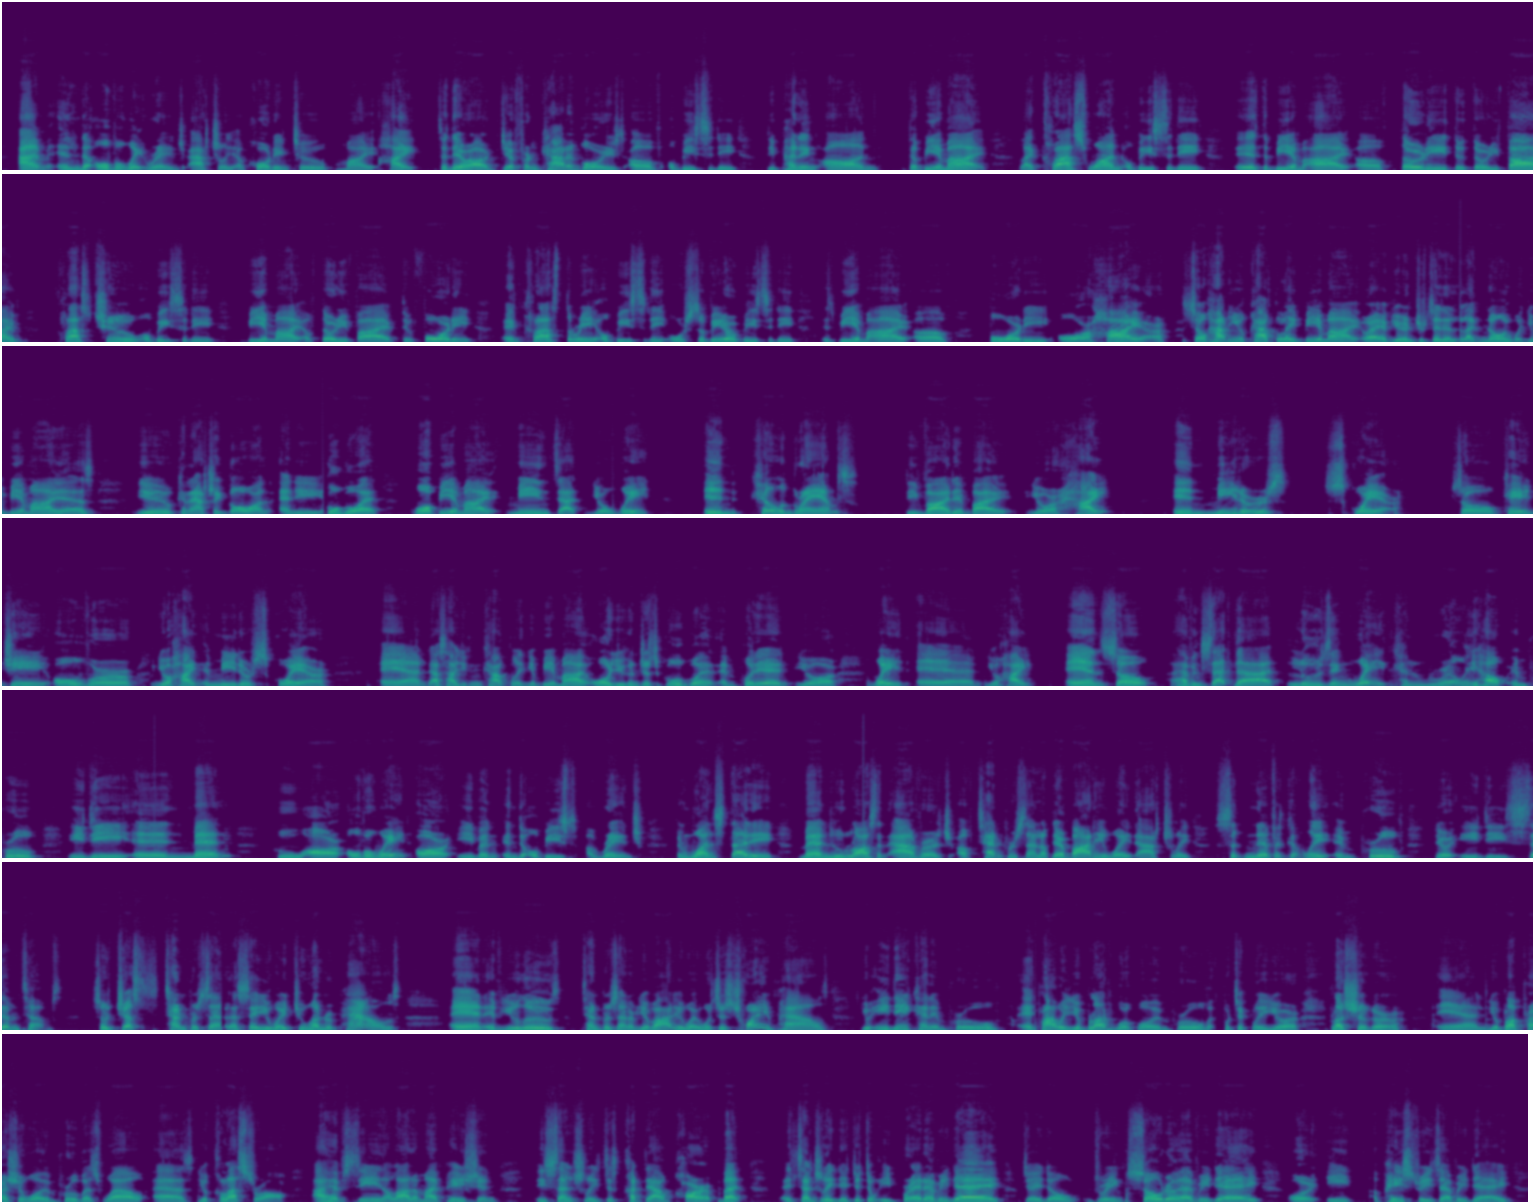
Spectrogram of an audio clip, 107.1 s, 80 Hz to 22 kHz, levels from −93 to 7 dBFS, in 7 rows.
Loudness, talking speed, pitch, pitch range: -35 LUFS, 140 wpm, 190 Hz, 170-225 Hz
